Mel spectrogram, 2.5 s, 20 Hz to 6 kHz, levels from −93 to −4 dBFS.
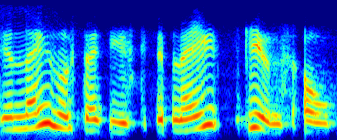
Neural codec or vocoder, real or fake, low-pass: autoencoder, 48 kHz, 32 numbers a frame, DAC-VAE, trained on Japanese speech; fake; 5.4 kHz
